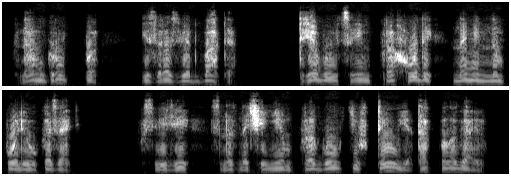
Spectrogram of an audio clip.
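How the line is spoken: Polite whisper, messenger. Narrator (Russian): припав губами к уху Петухова, вежливо шептал связной

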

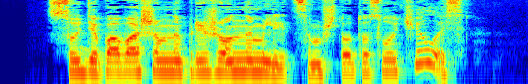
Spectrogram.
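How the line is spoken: Plain question. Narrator (Russian): спросил он

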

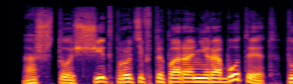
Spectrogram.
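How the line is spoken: Dazed mumble. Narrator (Russian): тупо пробормотал, растерянно

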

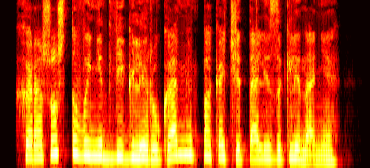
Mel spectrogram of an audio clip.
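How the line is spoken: Laughing. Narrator (Russian): рассмеялся Бернетти

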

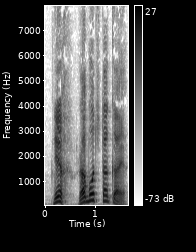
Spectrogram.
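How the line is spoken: Sighing. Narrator (Russian): вздохнула Клава

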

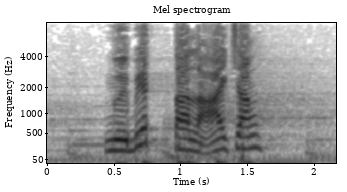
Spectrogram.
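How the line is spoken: Harsh, clipped question. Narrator (Vietnamese): Chàng gằn giọng hỏi

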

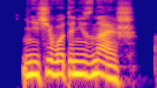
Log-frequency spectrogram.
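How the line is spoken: Snapping. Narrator (Russian): огрызнулась Рен

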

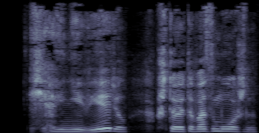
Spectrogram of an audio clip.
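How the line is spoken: Whisper. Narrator (Russian): прошептал он

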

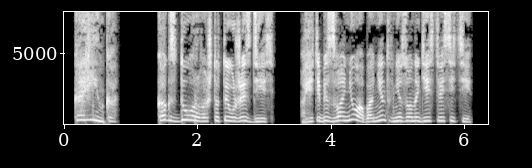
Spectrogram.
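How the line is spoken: Girl's joyful greeting. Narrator (Russian): радостно приветствовала девушка

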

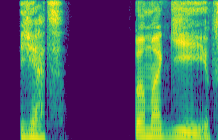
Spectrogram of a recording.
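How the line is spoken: Pleading. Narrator (Russian): взмолился Едриэль

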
